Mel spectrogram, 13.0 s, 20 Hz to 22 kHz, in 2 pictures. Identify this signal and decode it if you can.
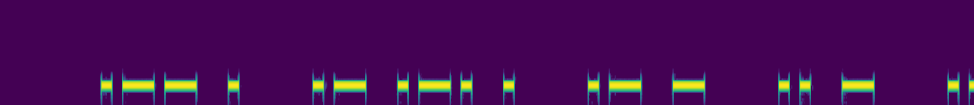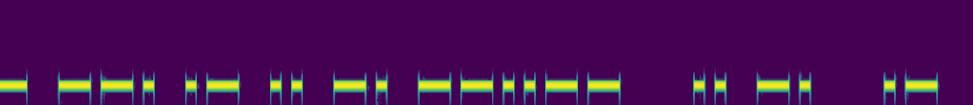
Morse code, heard as a keyed tone, about 17 wpm, 700 Hz. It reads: WE ARE AT IT AGAIN, IN A
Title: Sentences from Top 1000 Words - Review Part 5 - 17wpm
